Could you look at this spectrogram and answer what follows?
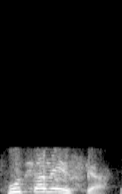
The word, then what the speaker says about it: puttanesca: Puttanesca.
